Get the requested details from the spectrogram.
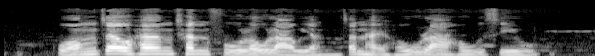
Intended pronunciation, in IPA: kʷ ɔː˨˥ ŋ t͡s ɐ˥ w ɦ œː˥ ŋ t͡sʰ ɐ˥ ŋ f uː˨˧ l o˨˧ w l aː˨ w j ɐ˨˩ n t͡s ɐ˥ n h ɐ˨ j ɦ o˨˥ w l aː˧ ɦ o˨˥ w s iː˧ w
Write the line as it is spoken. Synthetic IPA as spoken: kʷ ɔː˨˥ ŋ t͡s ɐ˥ w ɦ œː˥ ŋ t͡sʰ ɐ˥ n f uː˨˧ l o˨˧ w l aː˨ w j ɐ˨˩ n t͡s ɐ˥ n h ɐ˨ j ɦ o˨˥ w l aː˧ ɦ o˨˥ w s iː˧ w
